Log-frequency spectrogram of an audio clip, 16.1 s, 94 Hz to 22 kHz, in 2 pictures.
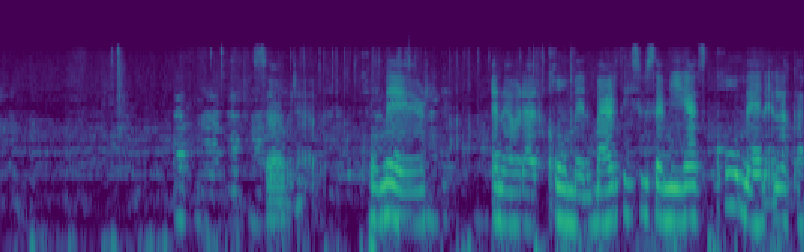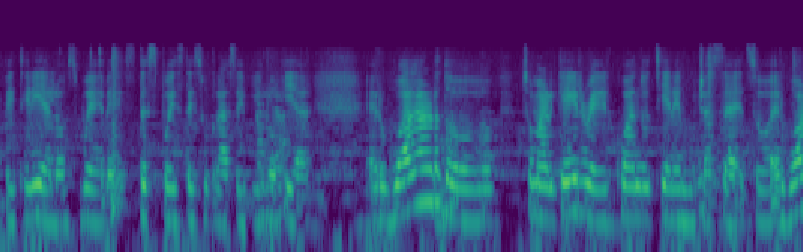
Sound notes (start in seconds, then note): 2.5 spanish; 5.4 speaking spanish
